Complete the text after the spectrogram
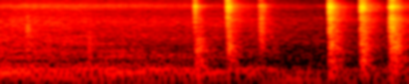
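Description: A hand saw cuts through wood.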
